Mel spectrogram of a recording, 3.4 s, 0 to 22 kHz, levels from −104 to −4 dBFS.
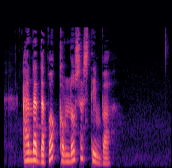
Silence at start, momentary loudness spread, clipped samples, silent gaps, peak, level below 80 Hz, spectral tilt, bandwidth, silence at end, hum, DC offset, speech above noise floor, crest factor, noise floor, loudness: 0.45 s; 14 LU; under 0.1%; none; -6 dBFS; -74 dBFS; -4.5 dB/octave; 11.5 kHz; 1.25 s; none; under 0.1%; 50 dB; 24 dB; -77 dBFS; -27 LUFS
